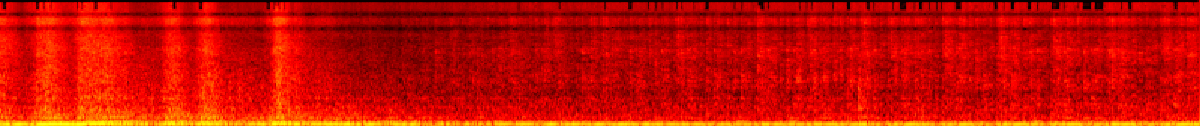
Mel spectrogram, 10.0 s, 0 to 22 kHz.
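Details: 1969 Pontiac GTO barn find with Grand Prix V8, TH400 and Quick Fuel 750cfm carb, after 17 years sitting; deep steady rumble with throttle blips then even idle, alternator charging 14 volts, smoke probably from fluid burning off the headers, some valve-cover blow-by. Runs pretty good.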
